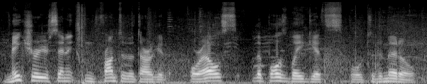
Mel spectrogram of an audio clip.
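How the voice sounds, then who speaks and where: A man narrates a scripted gaming guide as its host. His voice sits at an average pitch for a man. The home recording carries faint noise behind him. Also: quick pace, darkish tone.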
